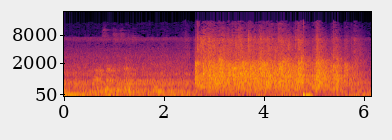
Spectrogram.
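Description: An audience applauding, breaking out suddenly about two and a half seconds in and going on at a steady level.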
